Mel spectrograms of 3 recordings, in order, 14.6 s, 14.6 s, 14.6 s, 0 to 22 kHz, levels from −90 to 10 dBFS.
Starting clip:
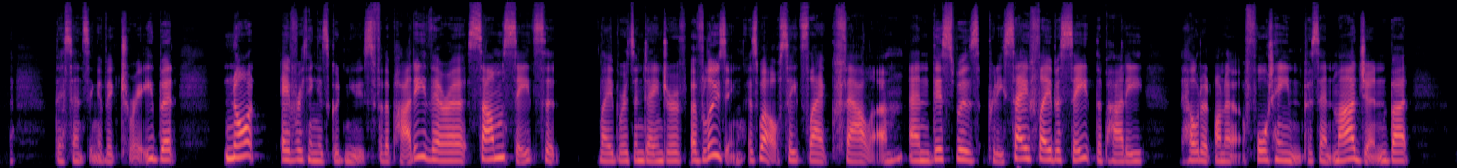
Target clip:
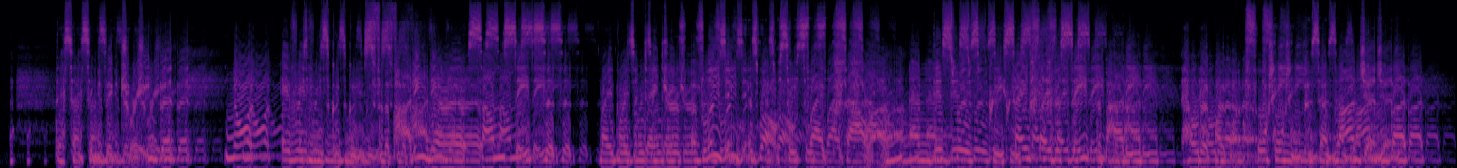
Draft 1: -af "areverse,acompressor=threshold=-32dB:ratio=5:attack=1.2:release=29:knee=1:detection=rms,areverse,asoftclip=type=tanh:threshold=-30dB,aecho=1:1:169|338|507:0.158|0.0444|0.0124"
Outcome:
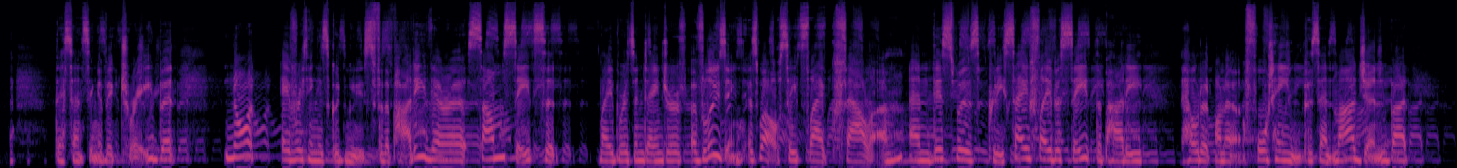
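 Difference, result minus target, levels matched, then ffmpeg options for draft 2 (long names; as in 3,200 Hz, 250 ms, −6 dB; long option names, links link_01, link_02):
echo-to-direct −12 dB; soft clipping: distortion −9 dB
-af "areverse,acompressor=threshold=-32dB:ratio=5:attack=1.2:release=29:knee=1:detection=rms,areverse,asoftclip=type=tanh:threshold=-39.5dB,aecho=1:1:169|338|507|676:0.631|0.177|0.0495|0.0139"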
